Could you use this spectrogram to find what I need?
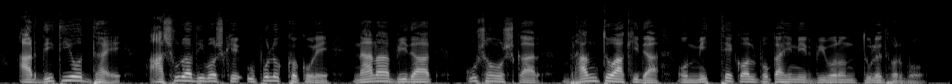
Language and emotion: Bengali, neutral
